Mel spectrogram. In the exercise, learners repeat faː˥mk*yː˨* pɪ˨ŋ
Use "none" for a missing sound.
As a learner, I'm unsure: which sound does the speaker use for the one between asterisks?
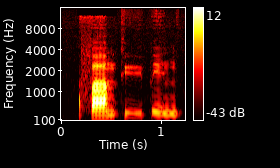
yː˨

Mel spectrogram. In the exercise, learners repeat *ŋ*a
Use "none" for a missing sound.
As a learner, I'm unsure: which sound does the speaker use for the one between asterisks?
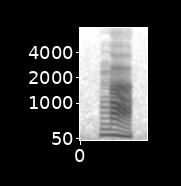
ŋ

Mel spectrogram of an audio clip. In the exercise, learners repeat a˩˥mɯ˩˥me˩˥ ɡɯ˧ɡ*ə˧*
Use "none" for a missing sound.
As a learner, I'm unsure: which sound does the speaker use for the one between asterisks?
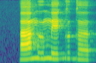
ə˩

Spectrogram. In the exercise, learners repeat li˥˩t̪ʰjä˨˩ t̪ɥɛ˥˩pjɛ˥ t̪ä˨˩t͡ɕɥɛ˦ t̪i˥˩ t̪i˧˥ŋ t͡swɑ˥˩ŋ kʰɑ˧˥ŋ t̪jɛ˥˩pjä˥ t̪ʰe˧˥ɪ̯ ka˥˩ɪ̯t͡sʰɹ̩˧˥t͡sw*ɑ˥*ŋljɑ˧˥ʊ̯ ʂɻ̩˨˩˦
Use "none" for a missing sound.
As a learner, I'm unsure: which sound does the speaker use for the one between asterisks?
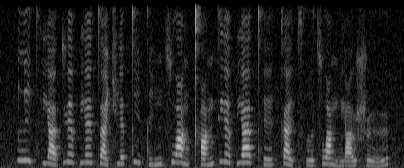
ɑ˥˩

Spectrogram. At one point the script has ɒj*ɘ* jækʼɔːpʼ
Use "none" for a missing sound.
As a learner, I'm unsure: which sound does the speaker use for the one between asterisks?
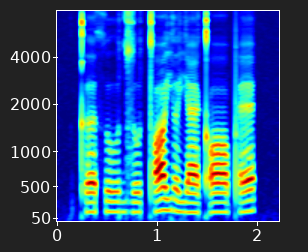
ɘ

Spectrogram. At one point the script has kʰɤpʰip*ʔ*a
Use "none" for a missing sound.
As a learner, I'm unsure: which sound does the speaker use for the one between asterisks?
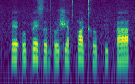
ʔ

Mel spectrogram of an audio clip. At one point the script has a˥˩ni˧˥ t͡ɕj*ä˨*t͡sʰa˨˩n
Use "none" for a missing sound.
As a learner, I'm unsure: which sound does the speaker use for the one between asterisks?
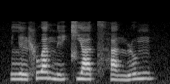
ä˧˥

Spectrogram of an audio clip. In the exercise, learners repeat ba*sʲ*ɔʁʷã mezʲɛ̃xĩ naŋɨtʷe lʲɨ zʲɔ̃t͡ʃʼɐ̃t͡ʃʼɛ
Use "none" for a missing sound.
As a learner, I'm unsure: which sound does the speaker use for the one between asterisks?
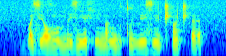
zʲ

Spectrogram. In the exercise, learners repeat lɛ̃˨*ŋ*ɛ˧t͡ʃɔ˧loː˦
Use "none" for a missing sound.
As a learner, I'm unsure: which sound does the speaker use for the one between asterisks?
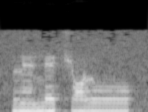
ŋ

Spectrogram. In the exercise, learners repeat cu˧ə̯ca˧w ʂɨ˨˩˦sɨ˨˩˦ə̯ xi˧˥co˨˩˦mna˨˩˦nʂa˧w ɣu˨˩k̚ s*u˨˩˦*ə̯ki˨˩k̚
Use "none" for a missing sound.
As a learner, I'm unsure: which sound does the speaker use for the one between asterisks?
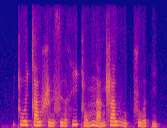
u˨˩˦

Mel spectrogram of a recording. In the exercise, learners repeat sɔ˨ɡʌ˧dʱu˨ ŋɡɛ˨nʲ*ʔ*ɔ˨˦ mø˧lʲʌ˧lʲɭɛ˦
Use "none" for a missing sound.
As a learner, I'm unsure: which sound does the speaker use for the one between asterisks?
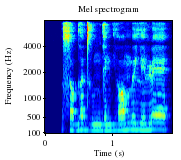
ɦ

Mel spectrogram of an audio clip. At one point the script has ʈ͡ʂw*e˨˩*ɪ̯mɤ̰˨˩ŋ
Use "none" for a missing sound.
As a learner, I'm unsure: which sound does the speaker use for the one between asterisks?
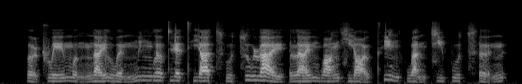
e˧˥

